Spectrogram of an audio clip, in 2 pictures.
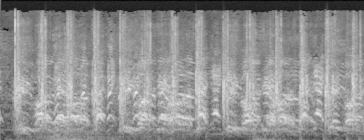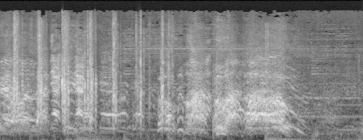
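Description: A football team huddled together, chanting and yelling in unison over sharp rhythmic hits about two to three a second. It builds to one long shout near the end and then cuts off suddenly.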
